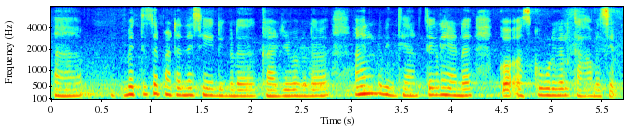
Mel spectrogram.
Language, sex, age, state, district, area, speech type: Malayalam, female, 18-30, Kerala, Idukki, rural, spontaneous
